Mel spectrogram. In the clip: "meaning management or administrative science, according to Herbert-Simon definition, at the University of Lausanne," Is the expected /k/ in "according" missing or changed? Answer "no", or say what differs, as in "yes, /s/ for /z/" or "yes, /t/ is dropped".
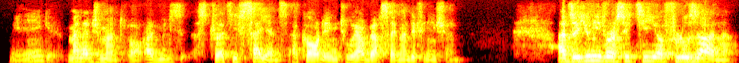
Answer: no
